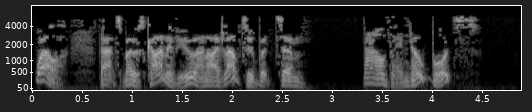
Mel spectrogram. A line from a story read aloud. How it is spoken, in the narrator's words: she laughed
